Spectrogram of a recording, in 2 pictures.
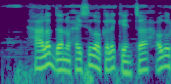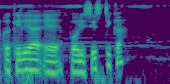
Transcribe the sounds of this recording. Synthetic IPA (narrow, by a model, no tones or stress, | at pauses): ħaːlɐd̪ːɐnwɑħɑjsɪðɔːkʰɐlɛkʰɛːnt̪ʰaːħʊðʊrkʰɐkʰɛlɪjɐʔɛːpʰɔːlɪsɪst̪ʰɪkʰɐ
